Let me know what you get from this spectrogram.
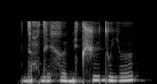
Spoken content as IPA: d i ħ d e x ɵ bʲ a d ʃ ʉ d u j ɵ

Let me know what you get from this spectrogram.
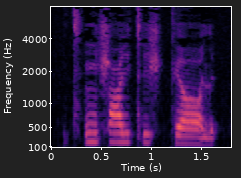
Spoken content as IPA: t͡sʼ ĩ ʃ ʕ i tʼ i ʃ kʲ ɑ lʲ

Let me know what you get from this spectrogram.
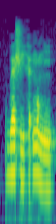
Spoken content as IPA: b ɛ˦ ʃ i˨ h ɛ˦ ʔ ŋ o˦˨ ŋ ĩ˨

